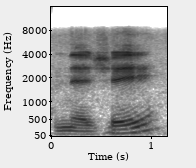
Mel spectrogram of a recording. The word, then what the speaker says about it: neigé: Remember the E acute at the end is pronounced E. So, il a neigé.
